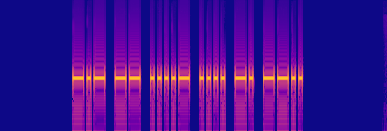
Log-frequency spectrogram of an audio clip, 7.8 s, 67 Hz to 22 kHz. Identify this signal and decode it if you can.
Morse code, heard as a keyed tone, about 20 wpm, 700 Hz. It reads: KM4HNZ
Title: Speed Racing - USA Call Signs 17wpm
